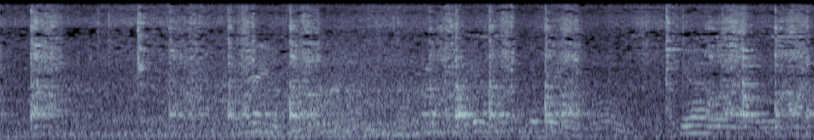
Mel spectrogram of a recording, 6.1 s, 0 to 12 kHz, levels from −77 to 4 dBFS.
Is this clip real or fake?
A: fake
